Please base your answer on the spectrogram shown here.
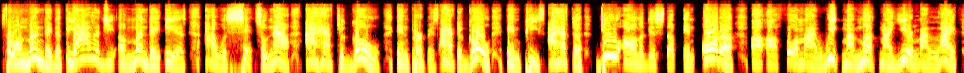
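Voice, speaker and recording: A man with a high voice preaches in a cadence, stacking phrases and restarting lines as he drives each point home. The sound is close and dry, with no room around it. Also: lively intonation, measured pace, few pauses, dry recording. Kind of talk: online sermon.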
